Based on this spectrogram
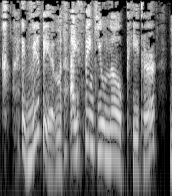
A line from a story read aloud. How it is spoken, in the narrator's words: Yuri says, and starts laughing, a crazy manic laugh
